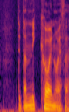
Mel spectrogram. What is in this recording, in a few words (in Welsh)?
"nico", Welsh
